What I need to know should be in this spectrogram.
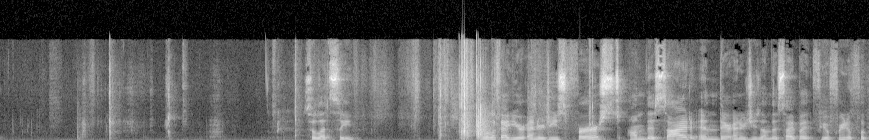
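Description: Playing cards tap and slide on a tabletop.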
